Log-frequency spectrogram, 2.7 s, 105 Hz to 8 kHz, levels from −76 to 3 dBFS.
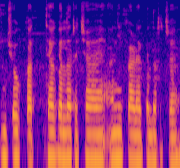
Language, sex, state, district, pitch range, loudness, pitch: Marathi, male, Maharashtra, Pune, 125-130 Hz, -18 LUFS, 125 Hz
